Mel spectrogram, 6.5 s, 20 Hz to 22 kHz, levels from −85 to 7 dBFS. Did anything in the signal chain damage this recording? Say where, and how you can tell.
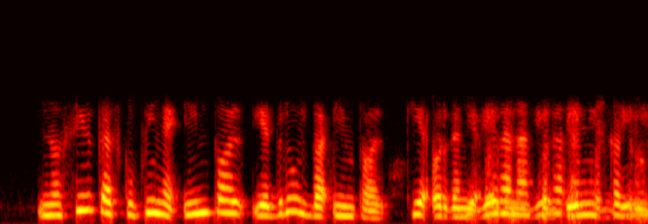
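Yes. The codec stage: the speech has been through the AMR narrowband mobile codec at 5.9 kbps, and the damage is heavy. It sounds buzzy and synthetic. On a spectrogram the energy sits within about 150 Hz to 3.4 kHz, with nothing above, which is the mark of a low-rate narrowband mobile encoding.

From 4.65 s to the end there is a doubled audio track. A full-band copy about 5 dB quieter trails by about half a second. It begins abruptly and has no reverberant decay. The waveform shows the envelope repeated with that offset. The likely cause is a second, slower capture path or a misaligned edit.

The network stage: at about 5.62 s one 20 ms speech frame was lost. The decoder filled the gap by reusing the previous pitch and vocal-tract settings at reduced gain, which gives a brief dip or warble. The waveform shows a short amplitude sag there.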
